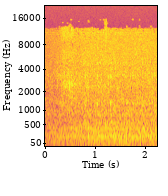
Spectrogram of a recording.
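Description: Faint, steady room tone with a low hum, in a lull between speech.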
